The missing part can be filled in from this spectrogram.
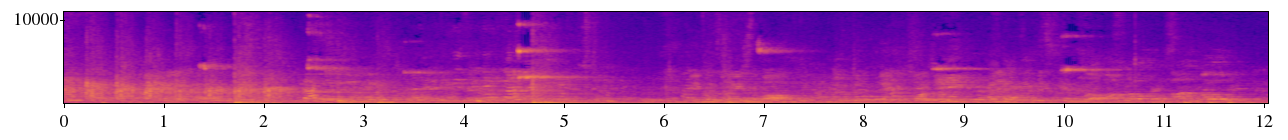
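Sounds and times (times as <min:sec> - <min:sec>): voices in a gym: 0:00.0 - 0:12.0
basketball bouncing on gym floor: 0:01.7 - 0:02.0, 0:02.6 - 0:03.4
short high squeaks: 0:09.9 - 0:10.5.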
